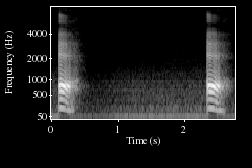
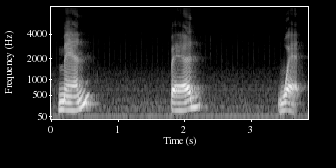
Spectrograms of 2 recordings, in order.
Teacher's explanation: the short e is a front vowel meaning that the front of your tongue is touching the inside of your bottom front teeth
